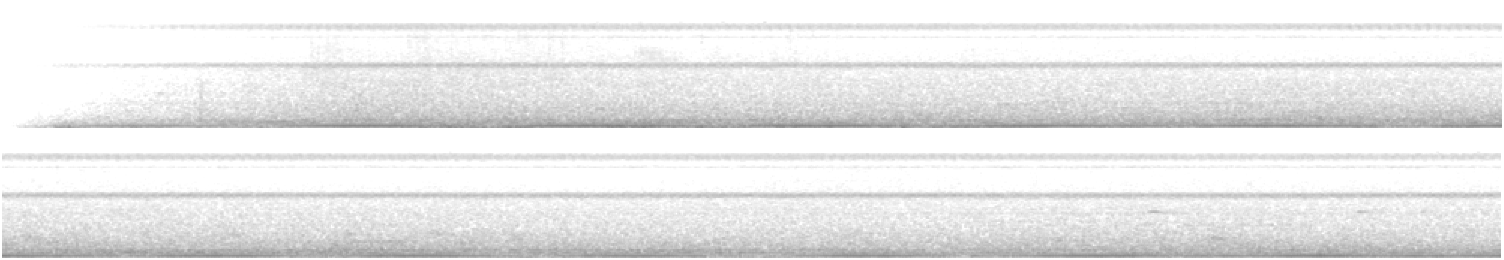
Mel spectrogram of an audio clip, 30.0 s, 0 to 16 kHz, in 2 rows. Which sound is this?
Soundscapes > Nature
250729 2926 PH Breezy night in a calm Filipino suburban area
Breezy night atmosphere in a calm Filipino suburban areas. (take 1) I made this recording at about 1:25AM, from the terrace of a house located at Santa Monica Heights, which is a costal residential area near Calapan city (oriental Mindoro, Philippines). One can hear the atmosphere of this place during a warm breezy night, with light wind in the leaves and plants, crickets and other insects chirping, and in the distance, some machineries, cows mowing, dog barking, and more. Recorded in July 2025 with an Olympus LS-P4 and a Rode Stereo videomic X (SVMX). Fade in/out applied in Audacity.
